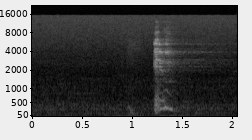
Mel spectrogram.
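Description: A person clears their throat once, briefly, just over a second in.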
